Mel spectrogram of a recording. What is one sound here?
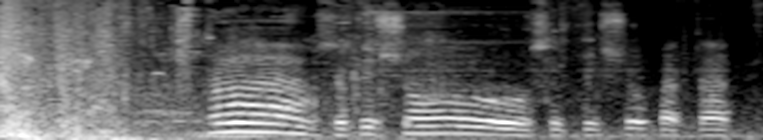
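A young man talks excitedly into a close microphone.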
